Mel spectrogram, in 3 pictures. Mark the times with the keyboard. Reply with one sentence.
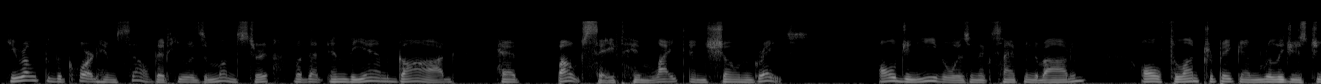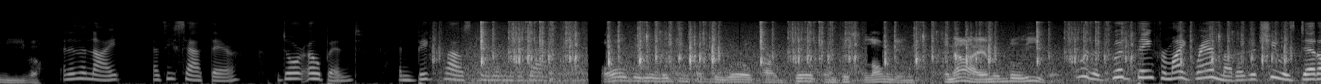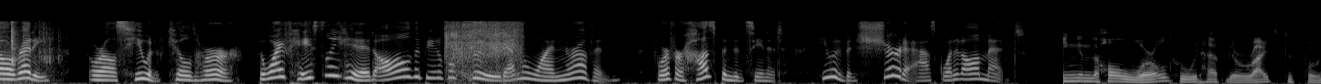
The keyboard can be heard from 17.5 to 27.1 s.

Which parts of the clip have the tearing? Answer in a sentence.
You can hear the tearing from 30.9 to 31.7 s.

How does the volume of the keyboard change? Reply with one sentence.
The loudness of the keyboard goes down.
